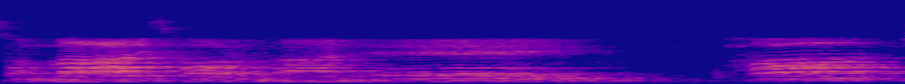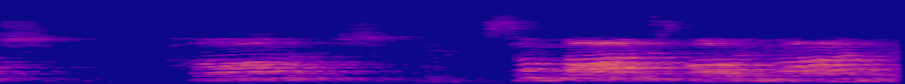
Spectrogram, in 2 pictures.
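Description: Male vocal quartet singing a cappella, in four phrases with short breaks between them.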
